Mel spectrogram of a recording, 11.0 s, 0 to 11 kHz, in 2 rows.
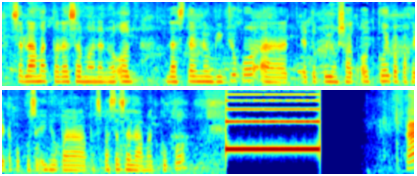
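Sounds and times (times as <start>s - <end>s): electronic bleep tone: 8.5s - 9.8s.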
